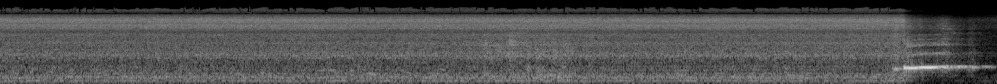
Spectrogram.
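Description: Steam locomotive standing at a platform with a steady hiss of steam. About nine seconds in, a loud whistle blast sounds and carries on to the end.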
